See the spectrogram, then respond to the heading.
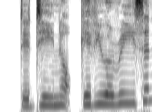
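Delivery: wary, worried, uneasy, apprehensive tone. First-person narrator asking a follow-up question, apprehensive. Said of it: "I ask apprehensively".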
